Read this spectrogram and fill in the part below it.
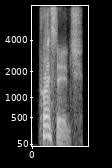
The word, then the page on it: presage: British English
